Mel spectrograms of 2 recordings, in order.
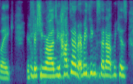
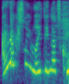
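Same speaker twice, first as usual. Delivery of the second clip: imitated earnest little boy; 9 semitones higher than usual. Parent quotes son accepting sibling's new name, high earnest child voice. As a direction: pitch it up like an approving child. Mimics small son's sweet reaction.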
